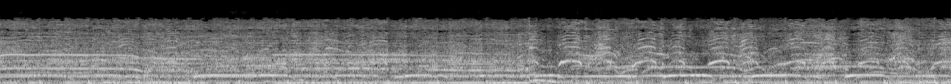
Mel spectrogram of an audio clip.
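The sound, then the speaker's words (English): A large crowd at a Somali music festival in Minnesota boos loudly and continuously as a congresswoman walks on stage, a dense roar of many voices, with scattered yells and whoops rising more sharply over the din in the second half. “When Ilhan Omar walks on stage and the crowd boos her into oblivion.”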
